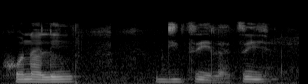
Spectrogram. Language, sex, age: Southern Sotho, male, 20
